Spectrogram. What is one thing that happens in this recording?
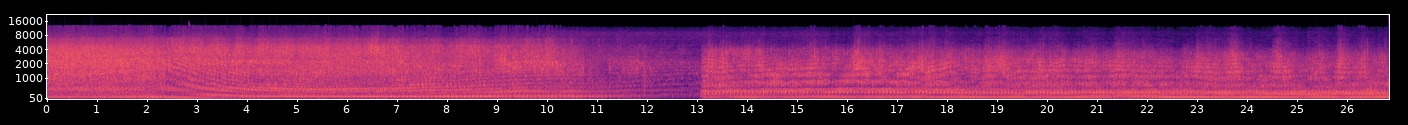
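A propeller plane's engine roars steadily, briefly fading and then surging back.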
